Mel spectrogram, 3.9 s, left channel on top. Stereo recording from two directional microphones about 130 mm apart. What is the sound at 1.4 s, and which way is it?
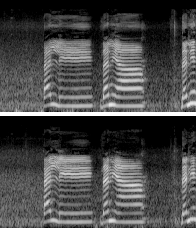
Child singing, 35° left (ahead or behind).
